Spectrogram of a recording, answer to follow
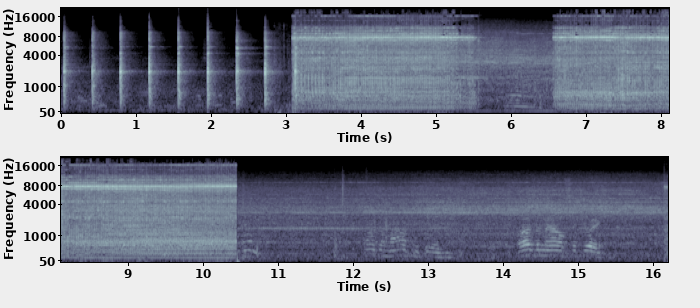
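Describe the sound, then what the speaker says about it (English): A series of sharp, evenly spaced hammering blows gives way to long stretches of loud, harsh jackhammer noise breaking concrete pedestals at a pond build, followed by someone speaking nearby. "having to jackhammer these pedestals"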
